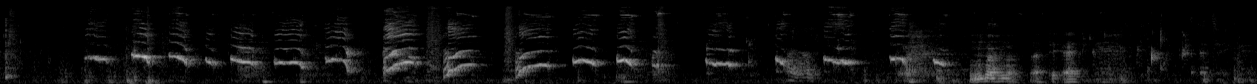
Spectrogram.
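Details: Siberian Husky puppy, five weeks old, during its first bath in a small room, giving a steady stream of high, quavering whines and yelps at shifting pitch, with human voices talking over the cries.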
